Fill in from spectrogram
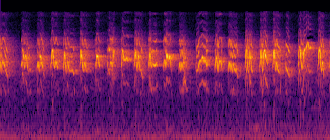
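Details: Male white-eye in breeding condition calling to a female, a continuous rapid high-pitched chattering warble of tightly packed trilled notes with no pauses. A faint low hum is in the background.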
